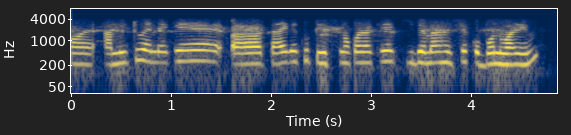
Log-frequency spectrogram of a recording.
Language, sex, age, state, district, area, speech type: Assamese, female, 18-30, Assam, Kamrup Metropolitan, urban, conversation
